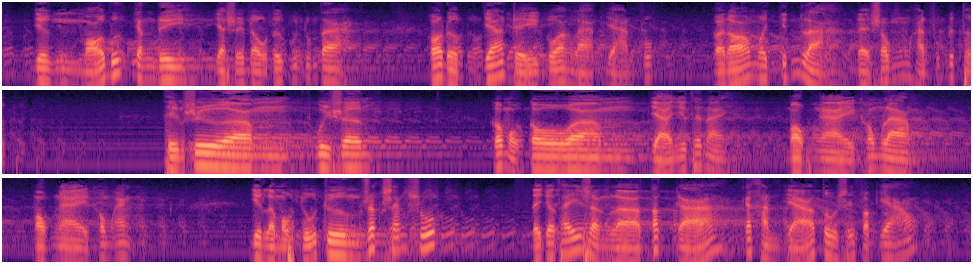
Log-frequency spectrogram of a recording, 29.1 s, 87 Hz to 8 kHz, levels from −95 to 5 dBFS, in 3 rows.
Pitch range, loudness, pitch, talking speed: 100-125 Hz, -24 LUFS, 115 Hz, 155 wpm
